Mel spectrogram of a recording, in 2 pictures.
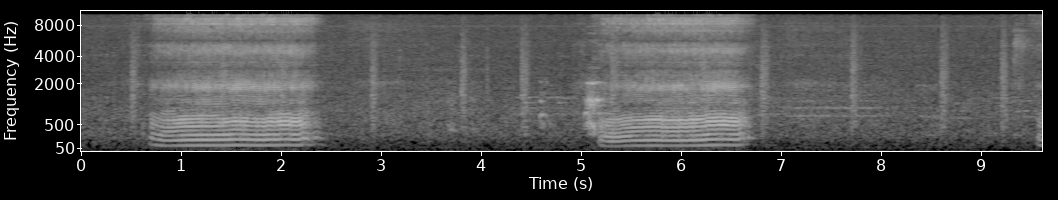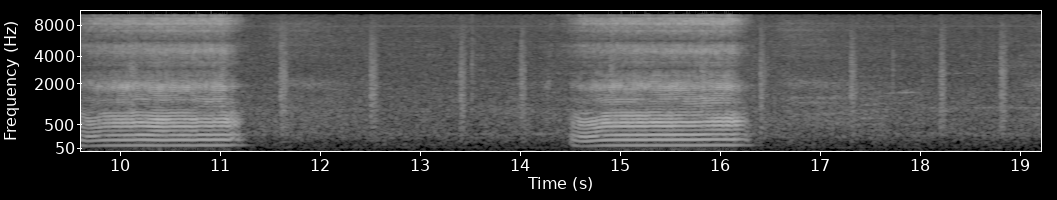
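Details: Snoring: four loud, droning snores on inhalation, about 13 a minute, each under two seconds with quiet breathing between.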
